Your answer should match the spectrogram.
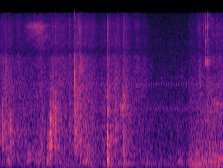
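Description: A few light knocks and clicks of tools and wood being handled on a workbench, about five spread over the first two and a half seconds, then quieter near the end.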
